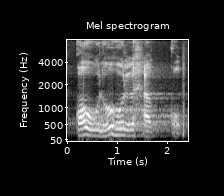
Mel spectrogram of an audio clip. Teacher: حق قاف کو پر پڑھیں گے، وقف کی صورت میں قلقلہ ہوگا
